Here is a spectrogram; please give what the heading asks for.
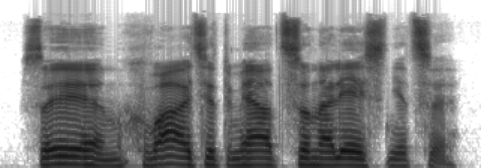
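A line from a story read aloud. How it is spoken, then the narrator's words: Sudden bark. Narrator (Russian): неожиданно рявкнул Май Элэ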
